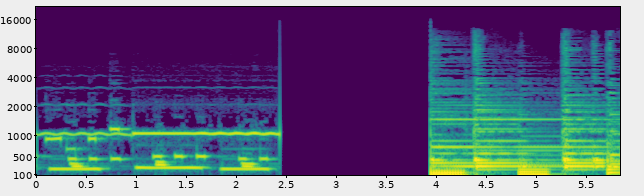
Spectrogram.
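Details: A gentle keyboard melody plays, breaks off into a second and a half of silence, then resumes as fuller chords, with no animal voice.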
